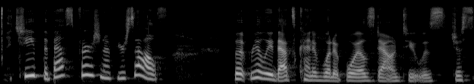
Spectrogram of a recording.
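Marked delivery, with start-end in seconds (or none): 0.1-1.6 bright, high, loud, peppy saleswoman voice. Noticing they sound like an MLM lady, the speaker repeats it in an MLM lady voice. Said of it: "I sound like an MLM lady".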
